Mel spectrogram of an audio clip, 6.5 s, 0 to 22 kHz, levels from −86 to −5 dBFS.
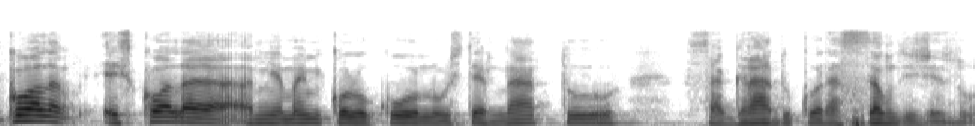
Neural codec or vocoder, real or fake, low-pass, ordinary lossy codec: codec, 16 kHz, 4 kbps, FreqCodec, larger model; fake; none; none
